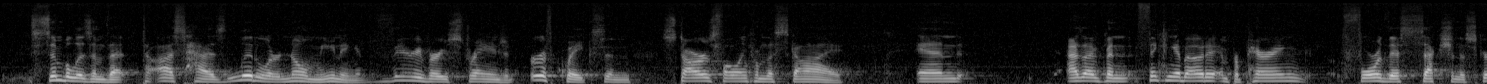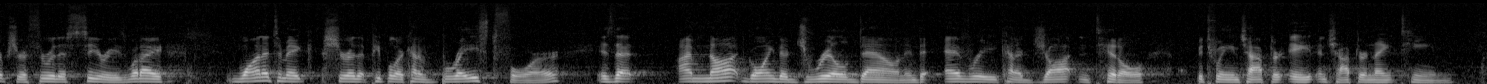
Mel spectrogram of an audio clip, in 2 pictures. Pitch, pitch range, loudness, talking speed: 130 Hz, 115-145 Hz, -26 LUFS, 145 wpm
